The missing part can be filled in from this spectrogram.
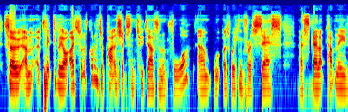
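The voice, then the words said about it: New Zealand accent. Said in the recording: “you can sort of tell by the accent, I'm kind of like, effectively grew up in New Zealand, born in London.”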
